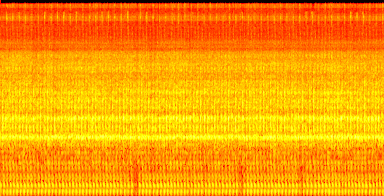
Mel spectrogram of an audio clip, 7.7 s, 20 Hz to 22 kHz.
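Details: KTM Duke 390 V2 single-cylinder at idle: light fast ticking over even idle, not from the engine head but from the solenoid-operated purge valve between EVAP canister and throttle body, ECU-signalled. Normal purge valve ticking.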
